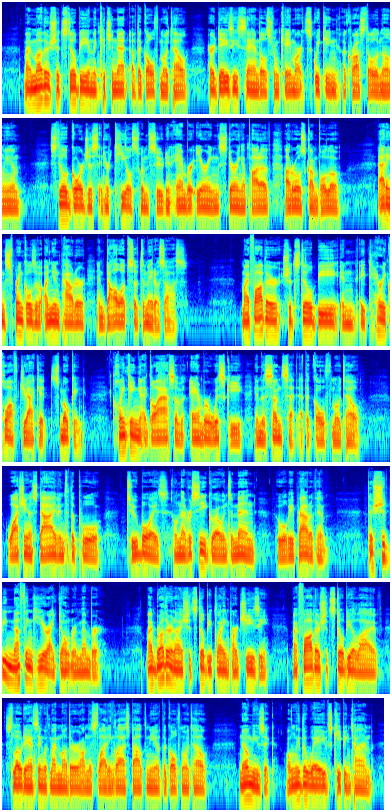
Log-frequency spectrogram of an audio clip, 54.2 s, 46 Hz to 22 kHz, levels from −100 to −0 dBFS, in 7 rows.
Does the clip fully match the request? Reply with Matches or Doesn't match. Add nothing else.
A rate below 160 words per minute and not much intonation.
Matches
